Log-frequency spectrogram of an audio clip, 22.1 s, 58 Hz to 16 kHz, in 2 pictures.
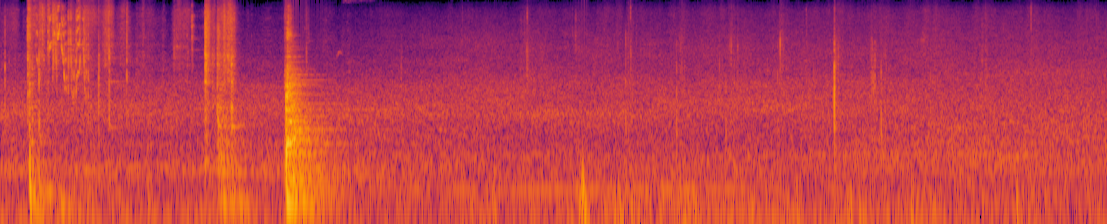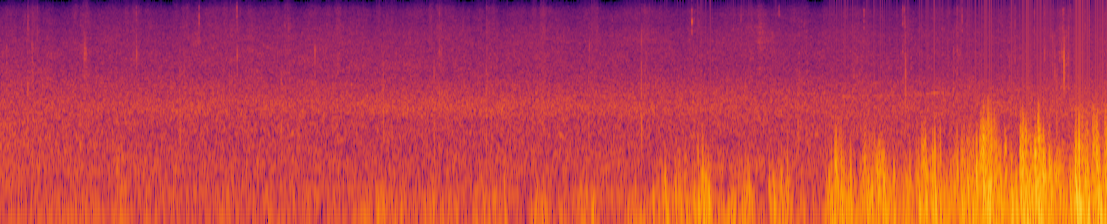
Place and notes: TEGSPLAN, Umeå, Sverige - Posting Letters
Norrland, Sverige, 8 May 2020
